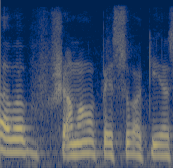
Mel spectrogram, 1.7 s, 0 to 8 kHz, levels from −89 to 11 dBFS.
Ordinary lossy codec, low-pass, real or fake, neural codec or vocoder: none; 7.2 kHz; real; none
